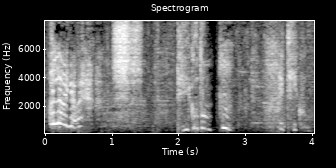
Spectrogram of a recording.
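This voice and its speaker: A woman's voice: extremely high pitch, very animated, unhurried, distant mic, background noise, exaggerated voice. A woman voicing an earnest, kind-hearted, plucky child in a cartoon, with an emotional way of talking. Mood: concerned, determined.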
